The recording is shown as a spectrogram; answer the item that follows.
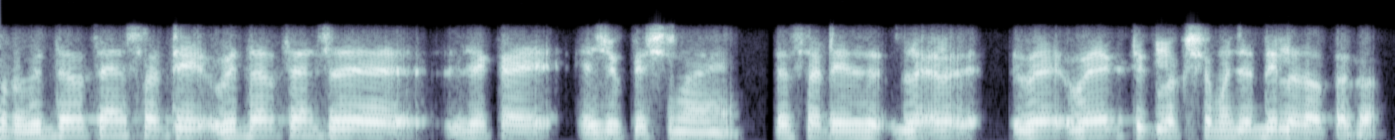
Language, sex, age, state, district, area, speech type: Marathi, male, 30-45, Maharashtra, Beed, rural, conversation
